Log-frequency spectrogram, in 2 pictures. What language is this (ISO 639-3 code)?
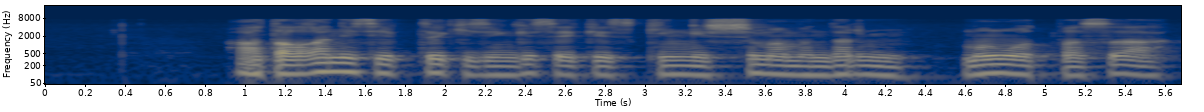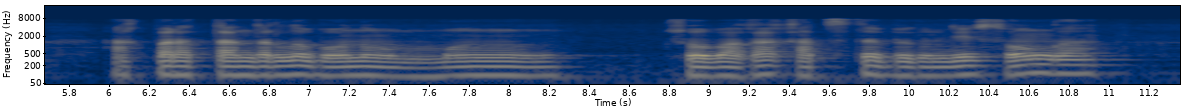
kaz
